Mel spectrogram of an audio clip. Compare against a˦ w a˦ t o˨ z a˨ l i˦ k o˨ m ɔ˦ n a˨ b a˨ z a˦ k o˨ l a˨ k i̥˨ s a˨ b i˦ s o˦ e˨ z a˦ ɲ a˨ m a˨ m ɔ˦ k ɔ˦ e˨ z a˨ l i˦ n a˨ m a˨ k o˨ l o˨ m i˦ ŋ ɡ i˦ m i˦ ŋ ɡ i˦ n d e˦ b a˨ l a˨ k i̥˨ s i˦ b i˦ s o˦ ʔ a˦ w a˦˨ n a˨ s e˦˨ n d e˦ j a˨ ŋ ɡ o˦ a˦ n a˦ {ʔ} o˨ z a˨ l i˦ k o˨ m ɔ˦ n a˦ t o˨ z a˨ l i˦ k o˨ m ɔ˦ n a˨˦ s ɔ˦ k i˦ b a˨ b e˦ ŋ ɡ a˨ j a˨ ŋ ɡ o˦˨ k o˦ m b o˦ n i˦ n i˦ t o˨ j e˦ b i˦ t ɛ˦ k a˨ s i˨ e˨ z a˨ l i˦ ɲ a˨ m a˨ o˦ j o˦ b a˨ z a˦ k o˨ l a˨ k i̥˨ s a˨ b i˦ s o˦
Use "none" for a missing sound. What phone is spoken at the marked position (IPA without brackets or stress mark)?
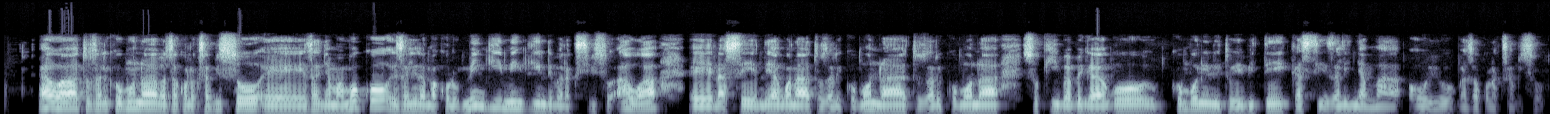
t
